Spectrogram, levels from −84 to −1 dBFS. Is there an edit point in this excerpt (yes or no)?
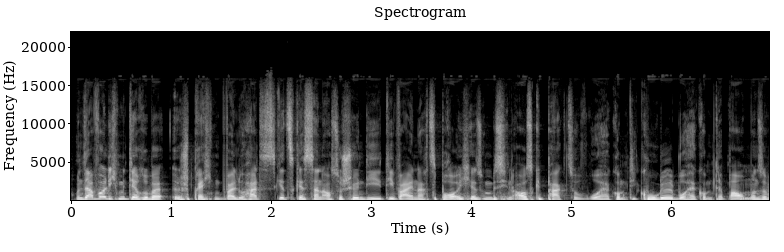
no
